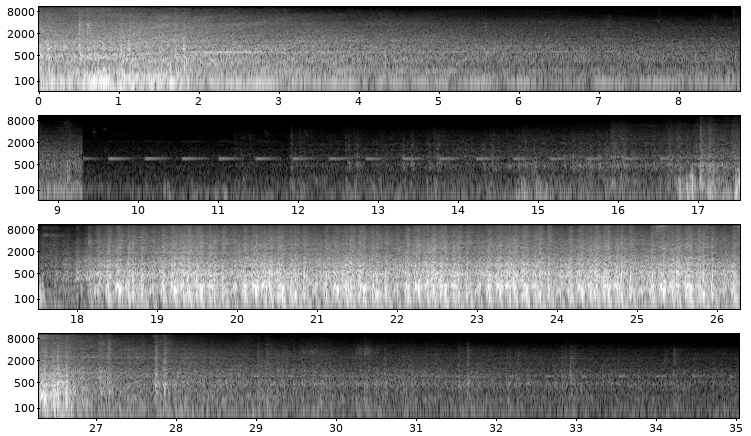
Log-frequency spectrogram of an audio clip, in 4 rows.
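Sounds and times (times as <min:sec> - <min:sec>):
train wheels clicking over rail joints: 0:00.0 - 0:02.0, 0:15.5 - 0:33.2.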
